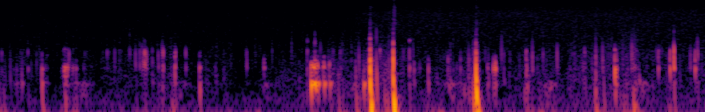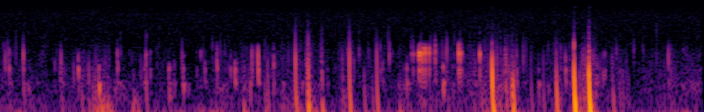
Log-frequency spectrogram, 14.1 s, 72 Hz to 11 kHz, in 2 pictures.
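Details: After eating too much udon at 19:30, recorded at 1:30 am on waking; owner jokes stomach was surprised by gluten after a long break. Frequent irregular gurgles, pops and rumbling bursts in a quiet room: stomach growling (borborygmi).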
